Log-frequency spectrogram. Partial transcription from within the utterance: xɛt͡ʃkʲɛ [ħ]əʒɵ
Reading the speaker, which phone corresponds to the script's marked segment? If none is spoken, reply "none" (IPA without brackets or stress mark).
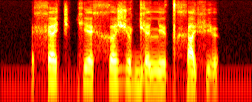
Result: x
